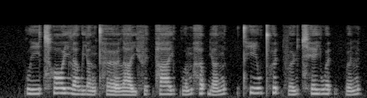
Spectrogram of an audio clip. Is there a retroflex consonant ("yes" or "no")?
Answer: no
